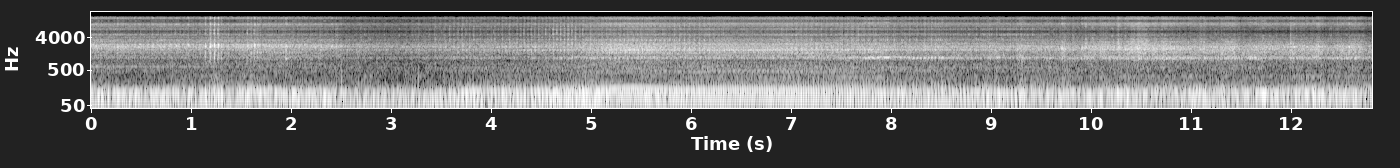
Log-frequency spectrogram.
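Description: Other motorcycles putter nearby.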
